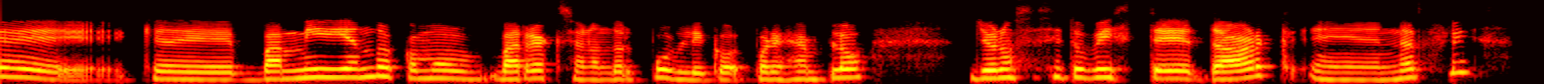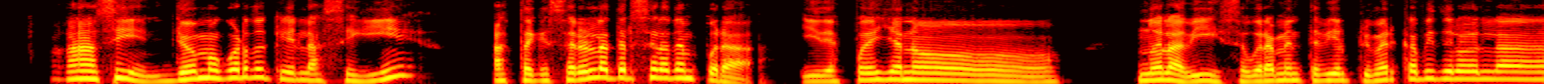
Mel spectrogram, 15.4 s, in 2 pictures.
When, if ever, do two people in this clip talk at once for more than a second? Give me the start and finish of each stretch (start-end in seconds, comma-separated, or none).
none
